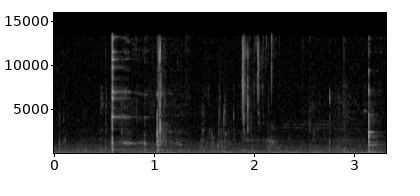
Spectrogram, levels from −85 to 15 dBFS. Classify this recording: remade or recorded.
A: recorded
